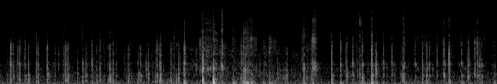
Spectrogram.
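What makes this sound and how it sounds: A printed Versace perfume cardboard box, held in both hands, is tapped and scratched with short fingernails. A rapid, uneven series of soft, dull taps and brief scratchy crackles follows, mostly low and muffled, with each hit dying away almost instantly.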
